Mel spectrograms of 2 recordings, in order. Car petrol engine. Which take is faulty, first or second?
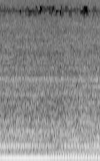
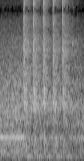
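second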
